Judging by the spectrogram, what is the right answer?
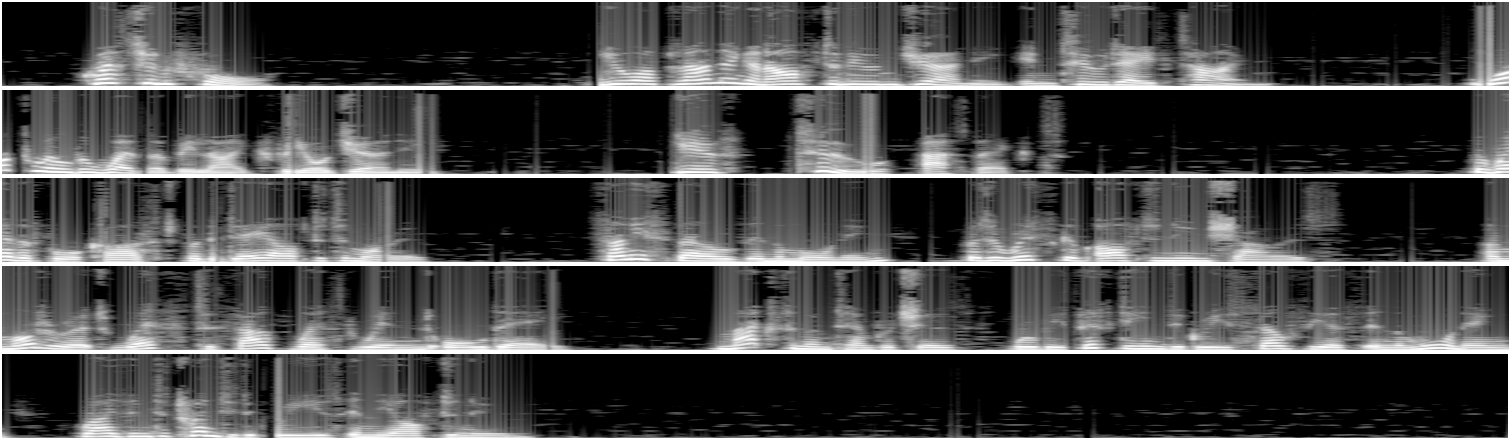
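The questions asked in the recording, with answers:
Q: What will the weather be like for your journey?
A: Risk of showers, moderate west to southwest wind, 20 degrees Celsius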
